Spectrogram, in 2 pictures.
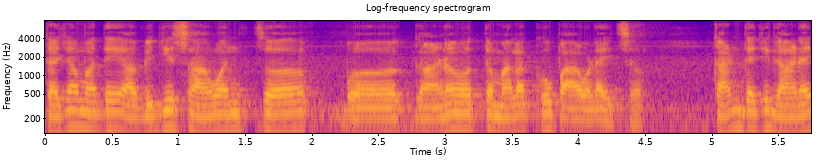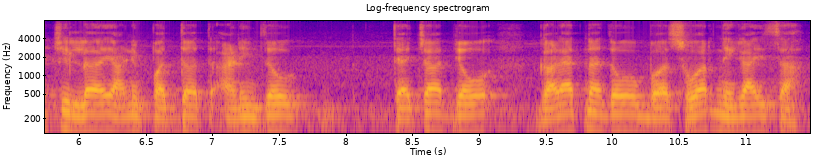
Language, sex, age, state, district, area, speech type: Marathi, male, 60+, Maharashtra, Mumbai Suburban, urban, spontaneous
